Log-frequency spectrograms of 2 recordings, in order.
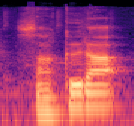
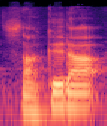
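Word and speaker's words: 桜: If it's a name of a child, it's sakura, so high to low. But if it's the cherry blossoms, is sakura, the opposite, sakura.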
